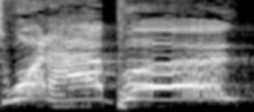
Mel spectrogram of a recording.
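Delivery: put-on a very high, slow, shouted child's question; boy's shout. Little boy asks the limbless man what happened, shrieking high. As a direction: squeal it out like a startled little boy. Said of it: "he says".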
